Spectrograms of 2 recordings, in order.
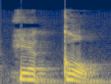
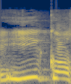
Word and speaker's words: echo: பாருங்க, ECHO எக்கோ. அப்போ ஈகோ சொல்றது கிடையாது, எக்கோ.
